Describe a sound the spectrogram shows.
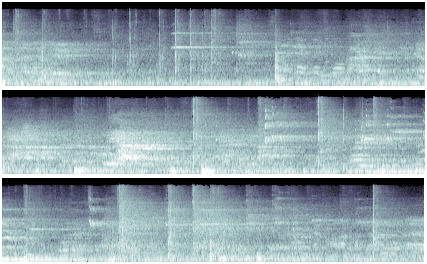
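Rackets strike shuttlecocks with sharp pops in a large echoing hall.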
